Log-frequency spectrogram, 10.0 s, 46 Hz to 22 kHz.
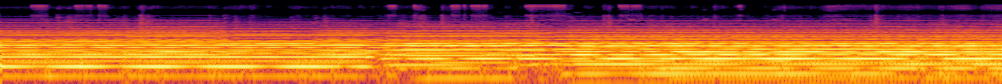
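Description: A 120-year-old foot-pumped reed organ (pump organ) playing slow sustained chords. The chord changes about four seconds in, then the notes move more often from about five and a half seconds.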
